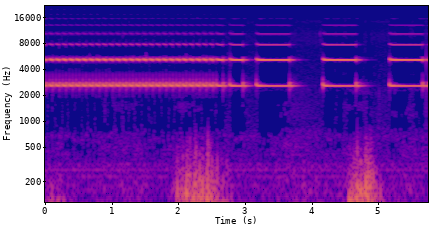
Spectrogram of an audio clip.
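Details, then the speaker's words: DIY propane leak detector, MQ-5 sensor with Arduino Nano, moved closer to gas: shrill beeps about six per second, then long tones a second apart; gas detected alarm, beep rate follows concentration. "so if I go the closer I go the faster should start beating a lot"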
